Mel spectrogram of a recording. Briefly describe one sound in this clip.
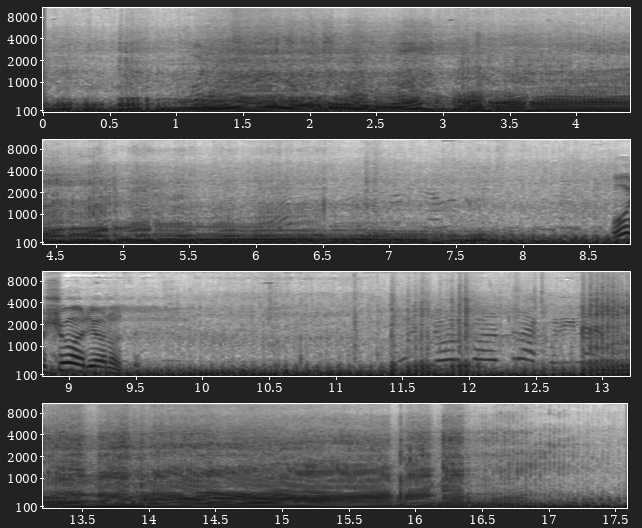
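Quad bike engines rumble and rev nearby, outdoors.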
